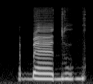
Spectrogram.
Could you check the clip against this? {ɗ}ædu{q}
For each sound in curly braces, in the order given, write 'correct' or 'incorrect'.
incorrect: ɓ, incorrect: ɡ

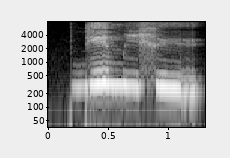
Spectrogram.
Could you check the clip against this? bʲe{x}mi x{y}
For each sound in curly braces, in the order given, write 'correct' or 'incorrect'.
incorrect: none, correct

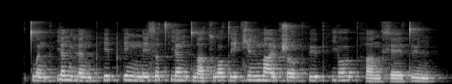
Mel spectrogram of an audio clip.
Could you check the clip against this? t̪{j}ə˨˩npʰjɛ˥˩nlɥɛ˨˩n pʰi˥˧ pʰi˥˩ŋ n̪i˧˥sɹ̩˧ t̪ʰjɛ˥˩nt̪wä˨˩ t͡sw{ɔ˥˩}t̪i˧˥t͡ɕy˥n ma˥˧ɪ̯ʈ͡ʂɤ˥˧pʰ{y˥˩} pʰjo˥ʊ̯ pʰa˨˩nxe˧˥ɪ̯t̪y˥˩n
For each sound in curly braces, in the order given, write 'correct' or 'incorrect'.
incorrect: w, correct, correct

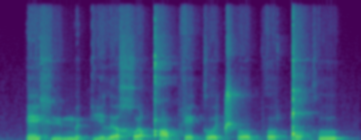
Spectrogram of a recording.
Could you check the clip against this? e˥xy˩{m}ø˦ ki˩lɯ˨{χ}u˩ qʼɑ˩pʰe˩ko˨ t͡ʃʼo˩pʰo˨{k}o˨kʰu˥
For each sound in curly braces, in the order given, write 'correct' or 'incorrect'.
correct, correct, incorrect: ǃ

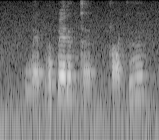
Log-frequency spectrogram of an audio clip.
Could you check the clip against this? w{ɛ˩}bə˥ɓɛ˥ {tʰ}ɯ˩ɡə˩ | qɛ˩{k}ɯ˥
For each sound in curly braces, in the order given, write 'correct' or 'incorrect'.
correct, incorrect: ɾ, correct

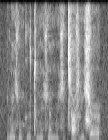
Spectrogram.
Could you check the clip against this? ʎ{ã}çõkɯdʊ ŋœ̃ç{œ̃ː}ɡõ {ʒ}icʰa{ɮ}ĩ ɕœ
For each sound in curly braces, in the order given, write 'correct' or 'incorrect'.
correct, incorrect: œ̃, incorrect: ç, correct

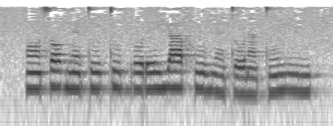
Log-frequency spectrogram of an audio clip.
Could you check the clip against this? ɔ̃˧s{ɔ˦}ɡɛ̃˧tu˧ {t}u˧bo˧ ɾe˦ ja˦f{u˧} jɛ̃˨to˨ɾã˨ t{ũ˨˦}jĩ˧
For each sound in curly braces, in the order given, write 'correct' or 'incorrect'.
correct, correct, correct, correct

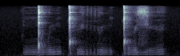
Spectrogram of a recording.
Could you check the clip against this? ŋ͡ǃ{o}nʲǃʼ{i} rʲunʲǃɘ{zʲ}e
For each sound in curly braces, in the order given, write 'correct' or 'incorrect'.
incorrect: u, correct, correct

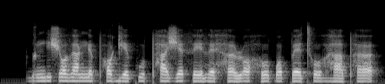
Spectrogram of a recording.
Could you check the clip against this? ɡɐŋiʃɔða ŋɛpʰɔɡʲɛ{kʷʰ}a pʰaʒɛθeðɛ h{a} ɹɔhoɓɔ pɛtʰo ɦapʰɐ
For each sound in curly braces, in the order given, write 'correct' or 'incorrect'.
incorrect: kʷ, incorrect: ɐ

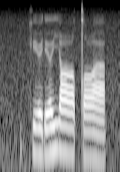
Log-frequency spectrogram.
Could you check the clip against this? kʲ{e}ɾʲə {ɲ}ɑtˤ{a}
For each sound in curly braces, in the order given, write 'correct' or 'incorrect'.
incorrect: ø, incorrect: j, correct

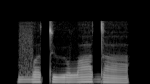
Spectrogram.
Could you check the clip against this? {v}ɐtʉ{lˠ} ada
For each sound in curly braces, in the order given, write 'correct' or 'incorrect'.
correct, correct

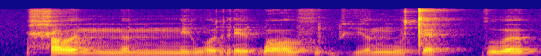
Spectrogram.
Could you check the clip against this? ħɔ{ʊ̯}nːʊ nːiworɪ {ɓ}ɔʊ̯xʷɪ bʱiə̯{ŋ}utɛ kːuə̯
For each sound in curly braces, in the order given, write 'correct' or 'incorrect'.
incorrect: ə̯, correct, correct

